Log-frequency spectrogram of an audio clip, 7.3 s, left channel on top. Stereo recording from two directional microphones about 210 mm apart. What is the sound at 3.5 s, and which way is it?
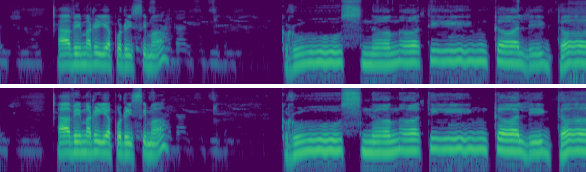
Mantra, 45° right (ahead or behind).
